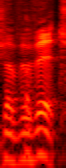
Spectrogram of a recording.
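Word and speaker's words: The VVitch: The Vivitch. A few years ago. Thank you for pronouncing it properly. Thank you for realizing that is the proper pronunciation for it. You put 2 V's in your title.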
